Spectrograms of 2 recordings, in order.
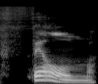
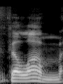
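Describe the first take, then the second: First: Film is said the standard way, one syllable. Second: Film is said the Irish way, like fil-um.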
